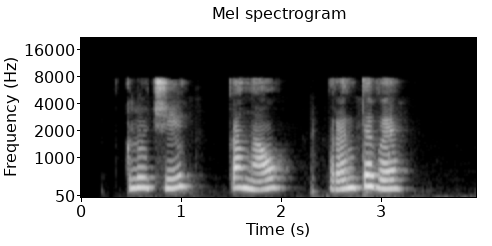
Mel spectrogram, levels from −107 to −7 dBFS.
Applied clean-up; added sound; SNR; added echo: neural mask model DeepFilterNet 3.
